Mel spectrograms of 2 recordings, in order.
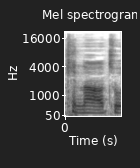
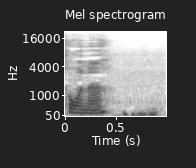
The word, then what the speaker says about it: Kona: he he said um his name is not Kato it's Kona yeah yeah I was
